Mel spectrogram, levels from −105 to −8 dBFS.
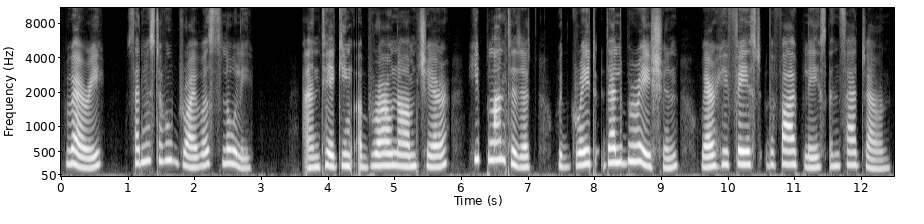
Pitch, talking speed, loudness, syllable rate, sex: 240 Hz, 115 wpm, -17 LUFS, 3.9 syllables/s, female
